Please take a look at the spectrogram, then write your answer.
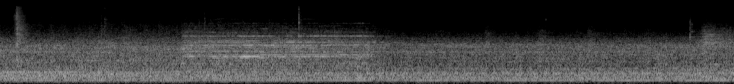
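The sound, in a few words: Lionel model train running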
